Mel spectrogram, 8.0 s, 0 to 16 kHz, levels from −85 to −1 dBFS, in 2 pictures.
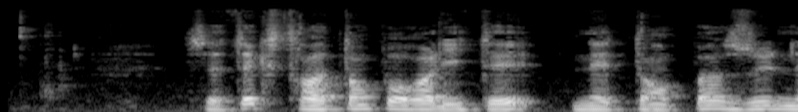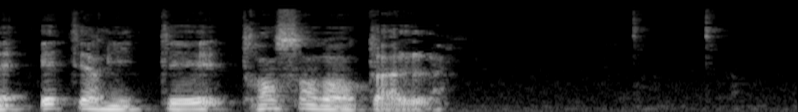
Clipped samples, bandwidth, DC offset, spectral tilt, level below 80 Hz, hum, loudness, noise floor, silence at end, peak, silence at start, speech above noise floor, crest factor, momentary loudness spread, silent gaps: under 0.1%; 11.5 kHz; under 0.1%; -7.5 dB/octave; -44 dBFS; none; -22 LUFS; -66 dBFS; 1.8 s; -4 dBFS; 0.95 s; 45 dB; 18 dB; 8 LU; none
